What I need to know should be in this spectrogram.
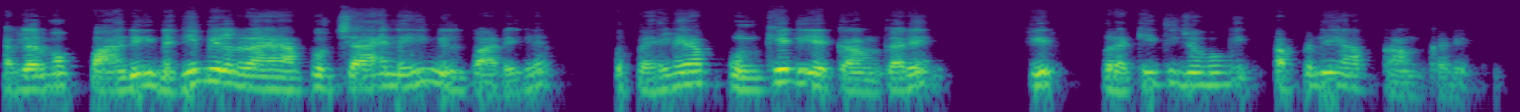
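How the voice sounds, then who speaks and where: A man talking in a podcast interview as a motivational speaker, his voice sitting high and leaping up and down with great liveliness. He hammers each point with emphasis and homely examples, like a seasoned stage coach. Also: normal speed. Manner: emphatic, animated, uses punchy examples.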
